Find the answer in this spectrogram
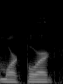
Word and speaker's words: Mörk Borg: that is one of the coolest things about Mor Borg they really do encourage you to write material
